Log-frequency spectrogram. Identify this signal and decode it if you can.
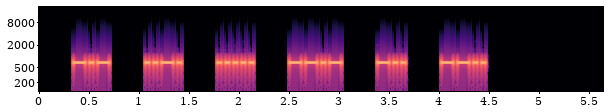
Morse code, heard as a keyed tone, about 30 wpm, spaced as for 17 wpm, 700 Hz. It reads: KF5QDZ
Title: USA Call Signs - 6 Characters - 3x Character Spacing - 30wpm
